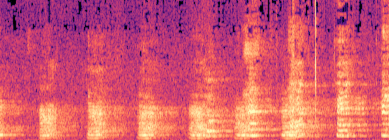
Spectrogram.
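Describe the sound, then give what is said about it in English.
A run of harsh, honking barks repeats rapidly, about seven or eight calls in four seconds, loud, the alarm call of alarmed birds related to ducks and geese, with no talking over it. “It's the alarm call.”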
